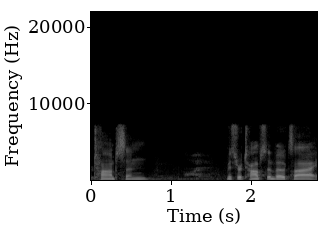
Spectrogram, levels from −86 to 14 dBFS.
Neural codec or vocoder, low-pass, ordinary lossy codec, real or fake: codec, 16 kHz, 2 kbps, X-Codec, WavLM features, trained on Multilingual LibriSpeech; 7.2 kHz; AAC, 48 kbps; fake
